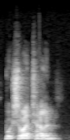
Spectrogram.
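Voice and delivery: ordinary talk, nothing marked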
